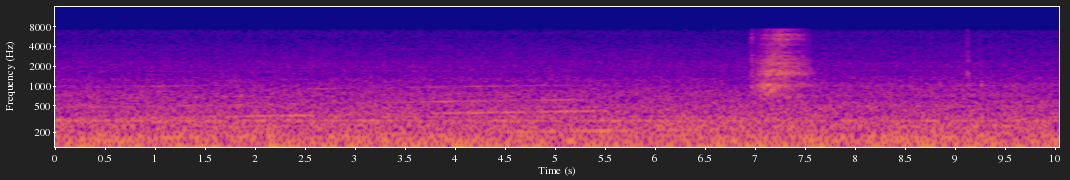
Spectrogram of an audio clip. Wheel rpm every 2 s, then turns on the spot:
0, 0, 0, 10, 0.
none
